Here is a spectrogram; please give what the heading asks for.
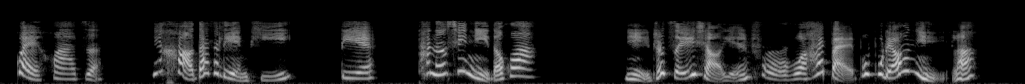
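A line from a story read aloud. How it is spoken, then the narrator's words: Laughing scold. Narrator (Chinese): 桂姐笑骂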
